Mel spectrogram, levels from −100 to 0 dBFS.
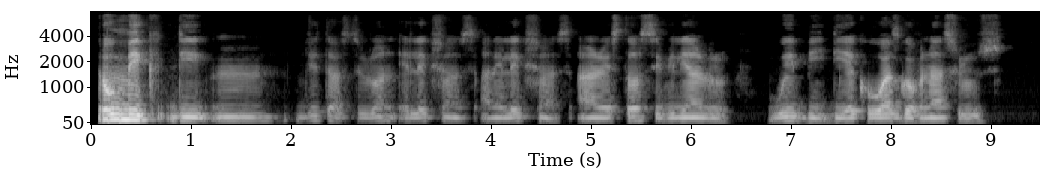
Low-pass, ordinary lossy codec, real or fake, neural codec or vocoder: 7.2 kHz; none; fake; vocoder, 44.1 kHz, 128 mel bands every 256 samples, BigVGAN v2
